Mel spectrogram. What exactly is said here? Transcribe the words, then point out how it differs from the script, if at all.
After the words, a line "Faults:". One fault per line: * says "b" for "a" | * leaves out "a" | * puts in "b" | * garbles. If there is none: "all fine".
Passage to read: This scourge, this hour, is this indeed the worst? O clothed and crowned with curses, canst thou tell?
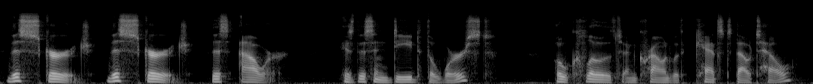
This scourge this scourge, this hour, is this indeed the worst? O clothed and crowned with canst thou tell?
Faults:
* puts in "scourge this"
* leaves out "curses"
